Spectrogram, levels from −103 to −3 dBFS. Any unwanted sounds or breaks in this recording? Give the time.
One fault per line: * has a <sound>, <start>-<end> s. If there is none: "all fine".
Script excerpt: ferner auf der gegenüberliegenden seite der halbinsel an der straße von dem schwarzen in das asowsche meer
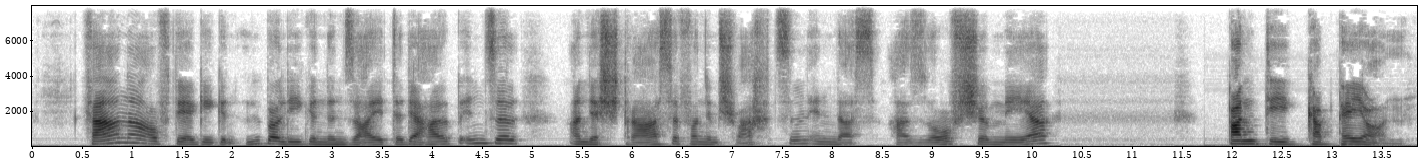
all fine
